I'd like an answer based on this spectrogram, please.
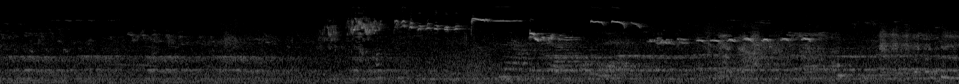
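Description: Small birds chirping: a burst of high, quick chirps about three seconds in, followed by a fast run of repeated notes, over a faint steady background hum.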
